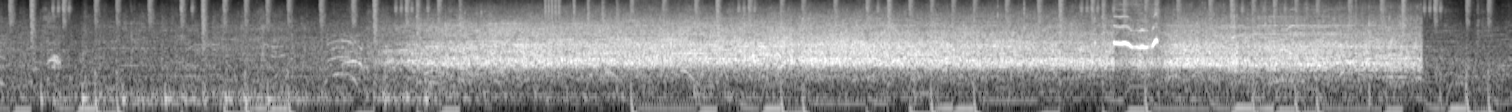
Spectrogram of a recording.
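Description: Background music with a pulsing bass beat over a stadium crowd cheering. The cheer swells about four seconds in and stays loud, with a brief shout rising out of it near the end.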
